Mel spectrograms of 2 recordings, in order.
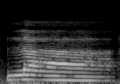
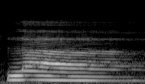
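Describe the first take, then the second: First: The pitch falls on the word. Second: The pitch falls on the word.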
